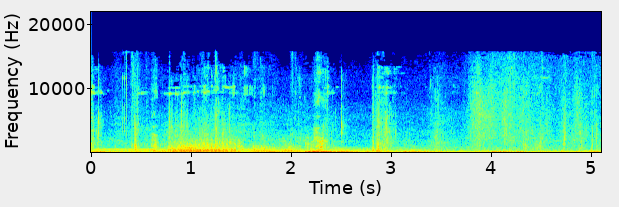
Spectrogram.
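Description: Footsteps crunch over rock and rustle through grass.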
